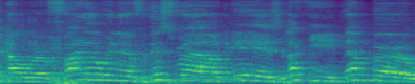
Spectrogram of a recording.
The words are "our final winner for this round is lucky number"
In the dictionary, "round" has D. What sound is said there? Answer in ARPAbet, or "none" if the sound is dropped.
D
